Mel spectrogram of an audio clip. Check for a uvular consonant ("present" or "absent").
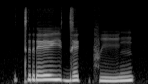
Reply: absent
